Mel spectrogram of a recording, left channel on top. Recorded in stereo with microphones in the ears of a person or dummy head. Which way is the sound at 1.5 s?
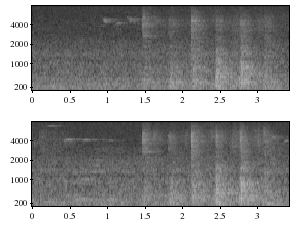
10° right (ahead or behind).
